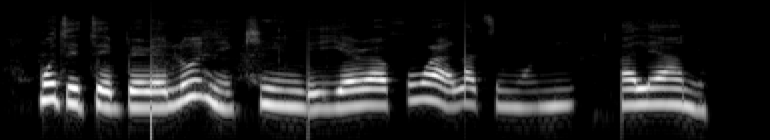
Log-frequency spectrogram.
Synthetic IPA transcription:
mo˧te˨tɛ˨bɛ˨ɾɛ˨lo˨˦˨nĩ˨kʰi˦˧n̩˧le˨jɛ˨˦ɾa˧fũ˦wa˦˨˦la˦˨ti˧mɔ̃˧nĩ˦ | ba˦lɛ˦a˦˨nũ˨

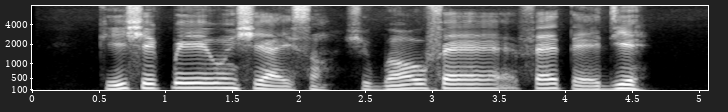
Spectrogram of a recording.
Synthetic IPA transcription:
kiː˨˦ʃe˧k͡pe˦o˦n̩˦ʃe˧a˨i˨sã˨ʃu˨ɡ͡bɔ̃˨˦o˦ffɛ˦tɛ˨ɛ˨˧di˦ɛ˦˨

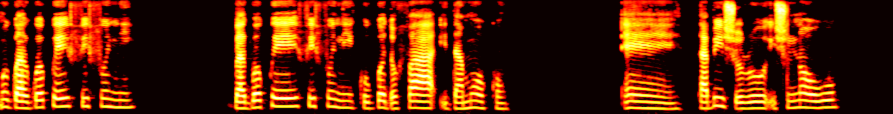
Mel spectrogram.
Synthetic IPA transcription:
mo˧ɡ͡ba˨ɡ͡bɔ˧k͡pe˦fi˦fũ˦nĩ˧ | ɡ͡ba˨ɡ͡bɔ˧k͡pe˦fi˦fũ˦˨nĩ˧ko˧˨ɡ͡bɔ˦˨dɔ˨fa˦ḭ˨da˨mũ˦ɔ˦˨kɔ̃˨ | ɛ̃˦˨ta˨bi˦˨ʃo˨ɾo˨˧ḭ˨ʃu˨˦nã˦˧wo˦

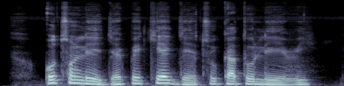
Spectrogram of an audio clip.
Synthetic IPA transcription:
o˦tũ˦le˨d͡ʒɛ˨˦k͡pe˦ki˦ɛ˦˨d͡ʒɛ˨˦tũ˦ka˦to˧le˨ɾi˨˧

